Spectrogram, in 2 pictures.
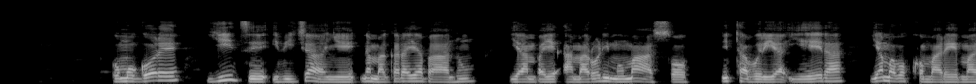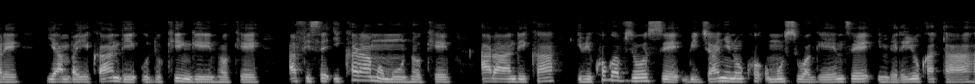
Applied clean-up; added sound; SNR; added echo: none; none; none; none.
